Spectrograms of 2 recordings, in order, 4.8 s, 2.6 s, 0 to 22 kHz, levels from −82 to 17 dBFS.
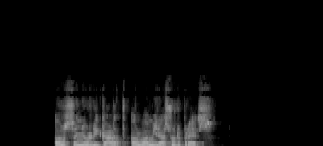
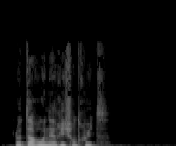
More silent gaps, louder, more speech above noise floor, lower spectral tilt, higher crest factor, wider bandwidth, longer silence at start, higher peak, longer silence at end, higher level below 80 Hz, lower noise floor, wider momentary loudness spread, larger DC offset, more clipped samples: neither; first, -22 LUFS vs -28 LUFS; first, over 69 dB vs 41 dB; second, -4.5 dB/octave vs -7 dB/octave; second, 16 dB vs 22 dB; second, 10 kHz vs 16 kHz; first, 0.85 s vs 0.25 s; about the same, -8 dBFS vs -8 dBFS; first, 1.7 s vs 1.1 s; second, -68 dBFS vs -54 dBFS; first, under -90 dBFS vs -68 dBFS; second, 6 LU vs 11 LU; neither; neither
